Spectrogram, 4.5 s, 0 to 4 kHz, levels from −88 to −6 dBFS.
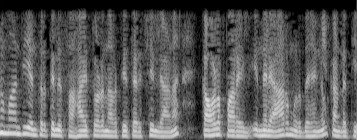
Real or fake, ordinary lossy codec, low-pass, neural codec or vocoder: real; none; 3.6 kHz; none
